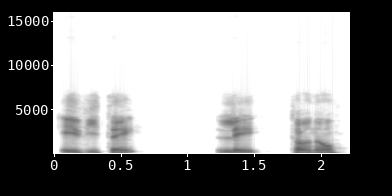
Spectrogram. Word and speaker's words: éviter les tonneaux: And from one Canadian to another, why don't you help me out with how you pronounce this race name tonight? It's avoid the barrels in French, so it's éviter les tonneaux.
